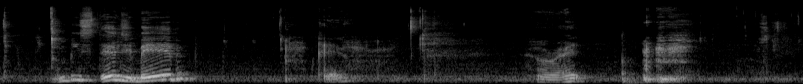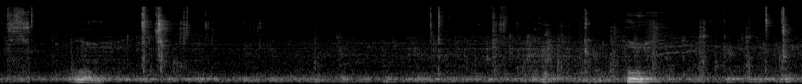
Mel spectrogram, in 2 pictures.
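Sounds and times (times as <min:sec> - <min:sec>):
wet chewing and lip-smacking: 0:07.0 - 0:08.6, 0:09.3 - 0:10.8, 0:12.3 - 0:16.0.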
